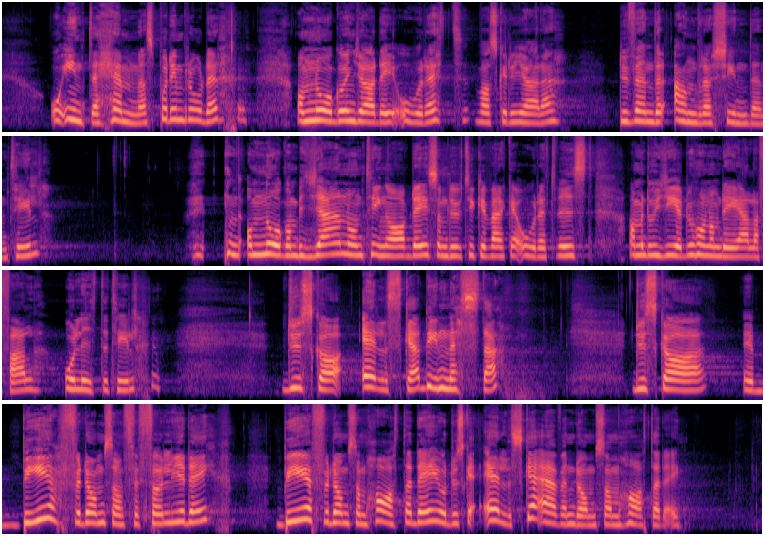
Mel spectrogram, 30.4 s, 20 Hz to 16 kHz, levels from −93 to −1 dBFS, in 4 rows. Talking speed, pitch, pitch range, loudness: 140 wpm, 245 Hz, 230-265 Hz, -23 LUFS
